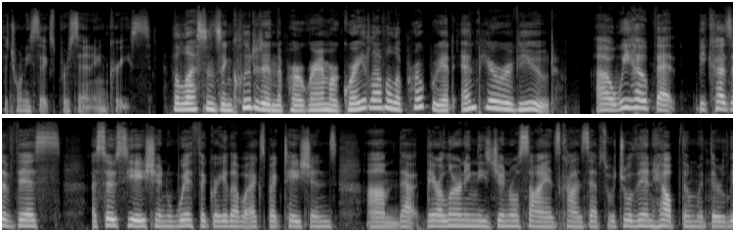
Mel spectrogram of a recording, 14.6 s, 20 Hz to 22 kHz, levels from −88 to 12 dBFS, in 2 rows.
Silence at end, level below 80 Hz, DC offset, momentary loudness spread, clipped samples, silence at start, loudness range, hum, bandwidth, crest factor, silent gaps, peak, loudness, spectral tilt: 0 s; -60 dBFS; under 0.1%; 14 LU; under 0.1%; 0 s; 6 LU; none; 18 kHz; 18 dB; 1.54-1.61 s, 5.77-5.88 s; -4 dBFS; -21 LUFS; -5 dB/octave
